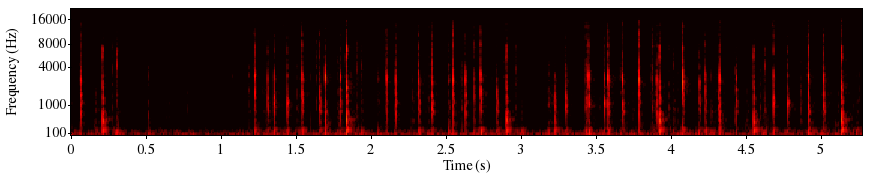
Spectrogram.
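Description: Fast fingertip typing on a D84 mechanical keyboard with brown switches and cream and red plastic keycaps produces a dense run of short, bright clicks and clacks. The keystrokes land in quick bursts over a steady low hum, with only a brief lighter pause near the start.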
